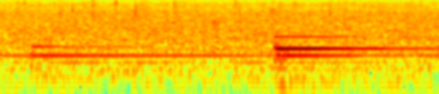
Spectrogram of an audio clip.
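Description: Steady hiss of falling rain under slow, soft background music: a single held note near the start and a louder chord struck about one and a half seconds in.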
